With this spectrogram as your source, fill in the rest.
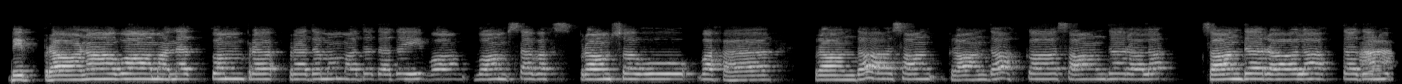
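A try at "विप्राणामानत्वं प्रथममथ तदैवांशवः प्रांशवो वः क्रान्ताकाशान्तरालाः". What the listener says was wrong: பாருங்க, பிட்டு பிட்டு பிட்டா சொல்லக்கூடாது, மெதுவா சொன்னாலும் பரவாயில்ல, அப்படியே கை வச்சுட்டு மெதுவா படிச்சுவோம்.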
